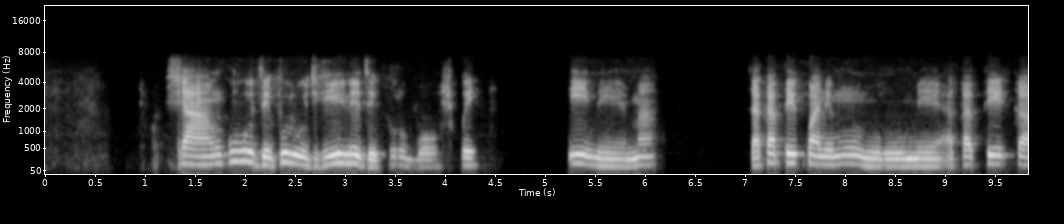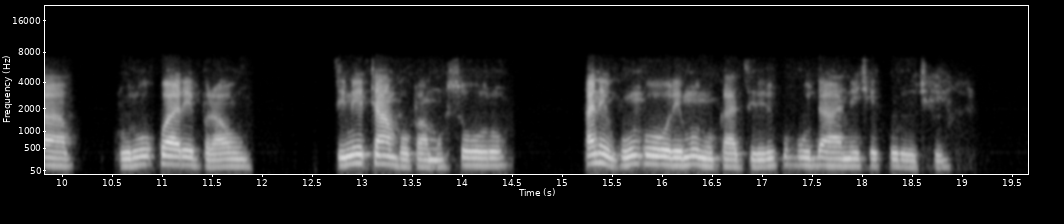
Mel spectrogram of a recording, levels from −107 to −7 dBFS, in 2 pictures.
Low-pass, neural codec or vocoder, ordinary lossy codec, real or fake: 7.2 kHz; codec, 16 kHz, 16 kbps, FunCodec, trained on Chinese and English, 50 frames a second; Opus, 24 kbps; fake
